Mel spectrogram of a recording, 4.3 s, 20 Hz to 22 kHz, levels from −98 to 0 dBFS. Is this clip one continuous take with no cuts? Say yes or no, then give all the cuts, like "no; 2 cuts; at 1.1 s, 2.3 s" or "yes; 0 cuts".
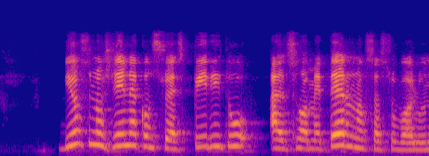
yes; 0 cuts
